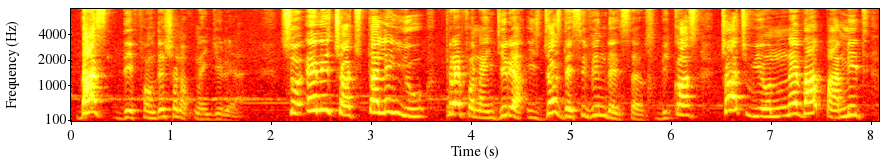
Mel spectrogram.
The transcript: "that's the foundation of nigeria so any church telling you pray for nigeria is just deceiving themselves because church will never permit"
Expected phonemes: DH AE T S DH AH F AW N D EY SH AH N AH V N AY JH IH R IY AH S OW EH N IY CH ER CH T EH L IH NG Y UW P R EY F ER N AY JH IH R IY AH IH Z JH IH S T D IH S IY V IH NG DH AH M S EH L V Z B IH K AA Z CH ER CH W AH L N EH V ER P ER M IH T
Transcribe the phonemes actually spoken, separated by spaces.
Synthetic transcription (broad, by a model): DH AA T S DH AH F AW N D EY SH AH N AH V N AY JH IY R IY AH S OW EH N IY CH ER CH T EH L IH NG Y UW P R EY F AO N AY JH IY R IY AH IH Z JH IH S T D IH S IY V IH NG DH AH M S EH L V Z B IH K AA S CH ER CH W AH L N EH V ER P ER M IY T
